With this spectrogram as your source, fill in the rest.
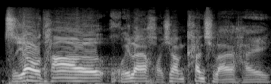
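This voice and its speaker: A man's voice: medium pitch, a little slow, a bit bright. A middle-aged man giving an informal church testimony, hesitant and searching for words, with English words mixed in. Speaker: church member sharing a Sunday message. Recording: long hall reverb.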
